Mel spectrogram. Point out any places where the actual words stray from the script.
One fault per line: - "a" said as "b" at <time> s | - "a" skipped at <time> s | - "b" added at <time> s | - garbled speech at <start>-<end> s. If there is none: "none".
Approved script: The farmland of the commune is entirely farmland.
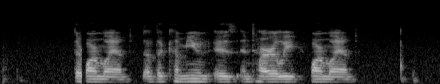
none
